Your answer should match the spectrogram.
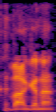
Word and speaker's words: Vagana: Vagana.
